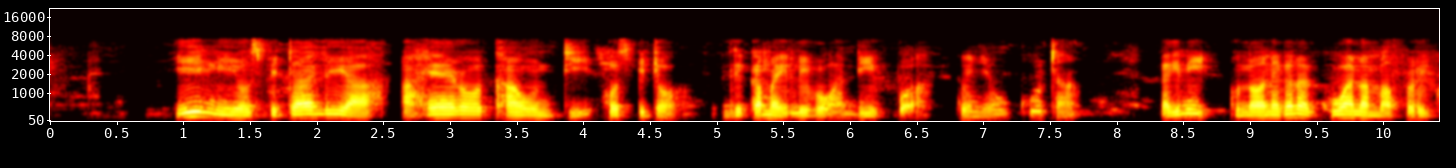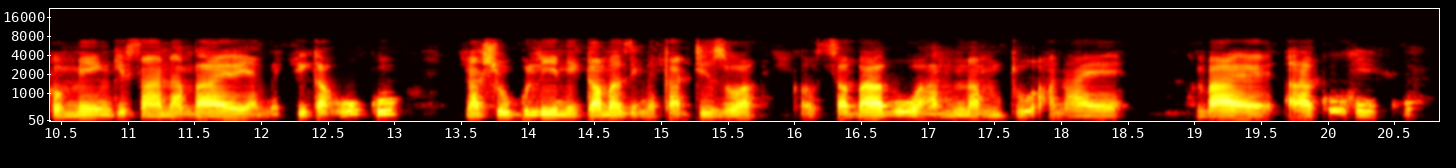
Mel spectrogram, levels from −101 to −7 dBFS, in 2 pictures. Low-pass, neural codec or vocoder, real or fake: 7.2 kHz; codec, 44.1 kHz, 3.4 kbps, Pupu-Codec; fake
